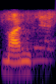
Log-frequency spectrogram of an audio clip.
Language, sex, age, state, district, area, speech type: Goan Konkani, male, 18-30, Goa, Ponda, rural, conversation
